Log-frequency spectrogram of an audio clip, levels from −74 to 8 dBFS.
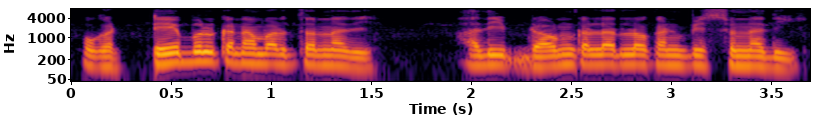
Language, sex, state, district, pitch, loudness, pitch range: Telugu, male, Telangana, Mahabubabad, 140 Hz, -14 LUFS, 130-145 Hz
